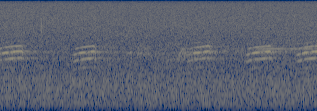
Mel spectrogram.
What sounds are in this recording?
Red-breasted Nuthatch song, Swainson's Thrush song, Varied Thrush song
